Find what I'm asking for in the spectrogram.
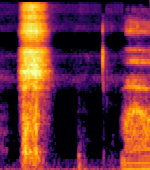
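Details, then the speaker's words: Male with dust allergy sneezing at a dusty workplace, allergies flaring today: a forceful, explosive sneeze followed by a short sniff, then speech begins; an allergic sneeze. "allergies are really kicking up today it's at work and it's so dusty so I thought I'd because you record some of my see you Sneezy yeah for you guys"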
